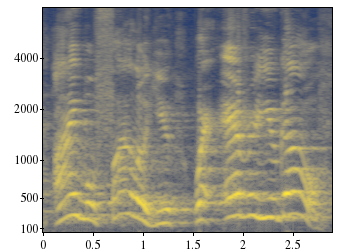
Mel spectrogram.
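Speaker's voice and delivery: voiced high, bold vow of a disciple; eager disciple's pledge. Preacher voicing a disciple pledging to Jesus, high and bold. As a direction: lift it like an eager follower promising everything.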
